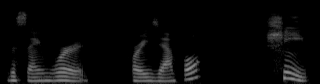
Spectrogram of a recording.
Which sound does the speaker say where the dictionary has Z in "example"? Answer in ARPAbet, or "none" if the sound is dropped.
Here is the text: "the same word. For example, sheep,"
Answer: Z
